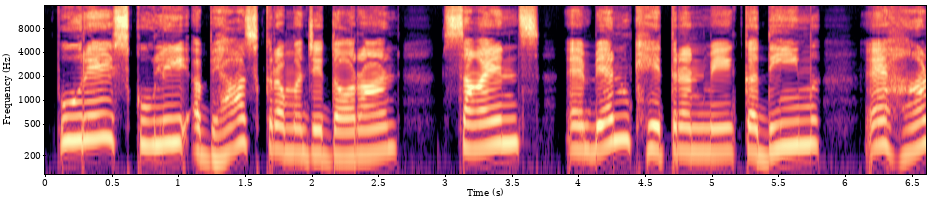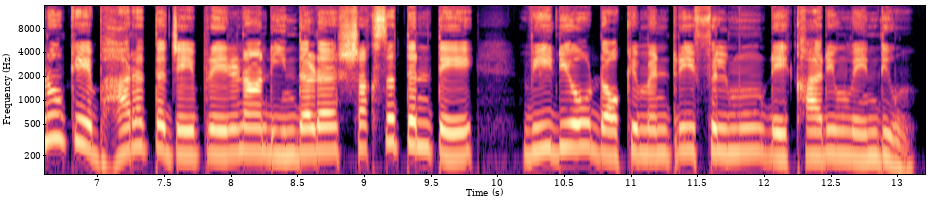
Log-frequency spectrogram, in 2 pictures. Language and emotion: Sindhi, neutral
